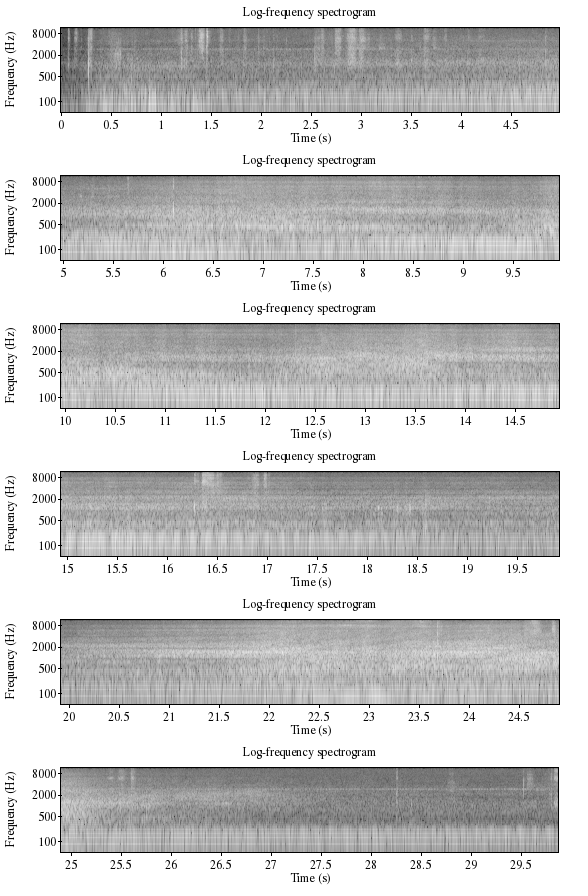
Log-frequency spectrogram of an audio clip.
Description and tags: highway on mushrooms
cars, dragnoise, hell, highway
